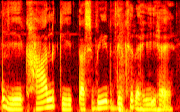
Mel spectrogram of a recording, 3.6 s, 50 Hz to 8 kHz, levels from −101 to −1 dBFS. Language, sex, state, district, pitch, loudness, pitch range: Hindi, male, Uttar Pradesh, Jalaun, 140 Hz, -20 LUFS, 135-170 Hz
